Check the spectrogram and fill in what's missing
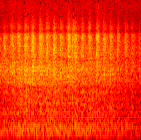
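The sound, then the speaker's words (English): A train rumbles steadily along the rails, its wheels clicking in a fast, regular rhythm over a dense low roar, loud, easing slightly toward the end. “Ride this train.”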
